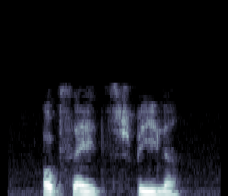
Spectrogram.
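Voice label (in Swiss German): "abseitsspeele", Alsatian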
